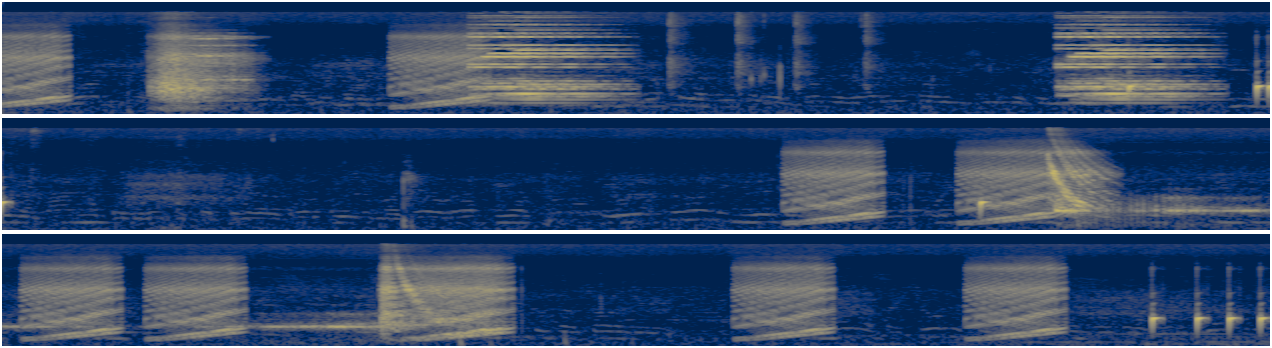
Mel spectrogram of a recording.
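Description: Short rising electronic blips sound again and again.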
